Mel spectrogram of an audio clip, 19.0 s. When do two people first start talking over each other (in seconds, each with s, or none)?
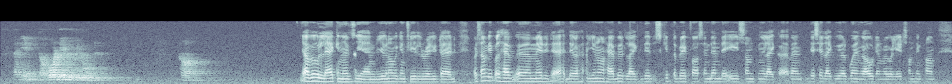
none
